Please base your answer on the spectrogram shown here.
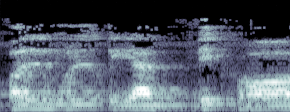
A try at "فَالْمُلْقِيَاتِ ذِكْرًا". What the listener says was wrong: طويل أولا. فالملقيات ذكرا.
